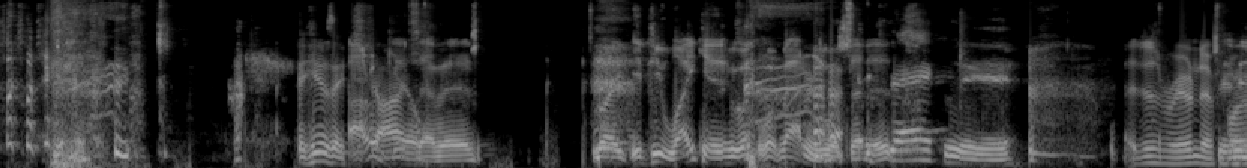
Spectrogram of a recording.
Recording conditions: video call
